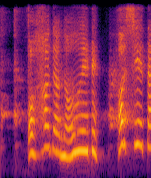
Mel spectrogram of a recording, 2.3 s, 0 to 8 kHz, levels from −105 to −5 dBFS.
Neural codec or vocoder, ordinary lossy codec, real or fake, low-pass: codec, 24 kHz, 0.9 kbps, DualCodec; none; fake; 7.2 kHz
